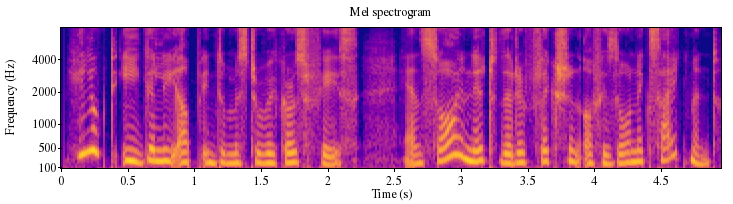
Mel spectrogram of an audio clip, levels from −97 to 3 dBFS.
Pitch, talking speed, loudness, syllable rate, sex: 230 Hz, 220 wpm, -16 LUFS, 6.3 syllables/s, female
